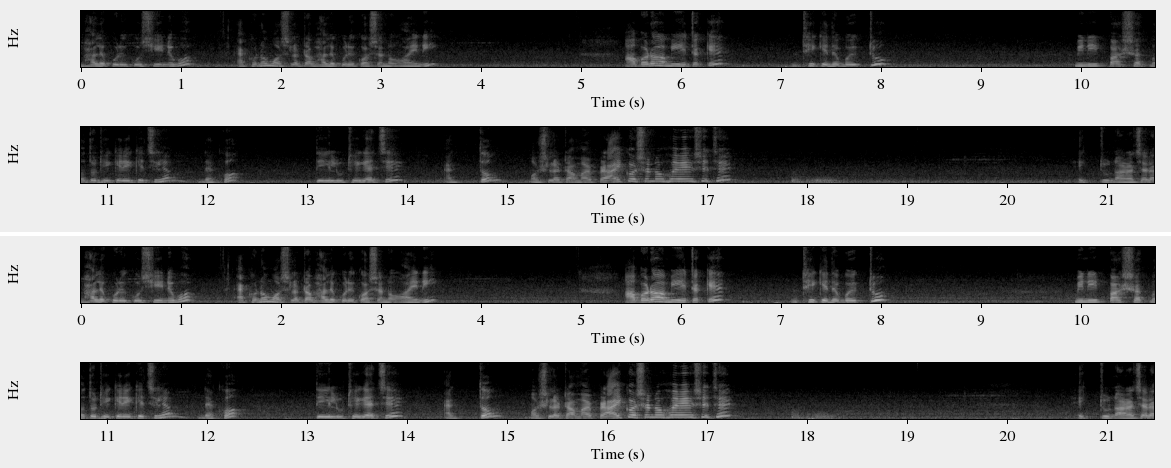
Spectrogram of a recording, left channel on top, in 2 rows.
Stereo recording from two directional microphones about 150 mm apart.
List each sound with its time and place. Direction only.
0.0 s a woman's voice: 20° right (ahead or behind)
5.4 s a woman's voice: 20° right (ahead or behind)
9.9 s a woman's voice: 20° right (ahead or behind)
20.7 s a woman's voice: 20° right (ahead or behind)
